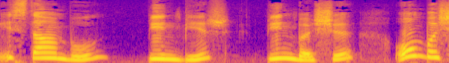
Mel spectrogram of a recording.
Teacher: söyleyişte M'ye doğru bir kayma olmasına rağmen yazıda N sesi korunur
